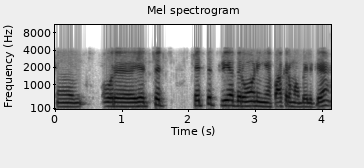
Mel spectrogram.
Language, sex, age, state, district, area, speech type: Tamil, male, 18-30, Tamil Nadu, Ariyalur, rural, conversation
